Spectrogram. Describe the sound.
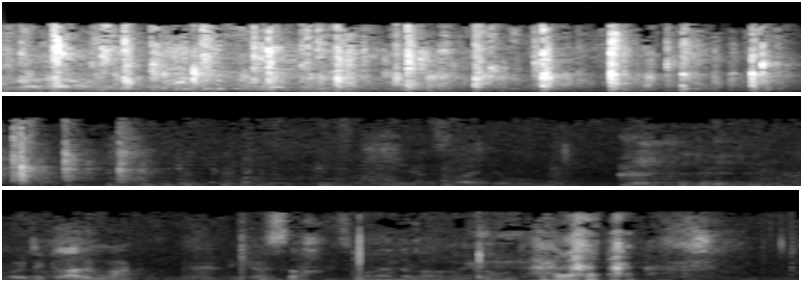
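A burst of audience applause, dense and loud with many overlapping claps, lasts about four seconds and then dies away as a voice starts talking over the fading claps.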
